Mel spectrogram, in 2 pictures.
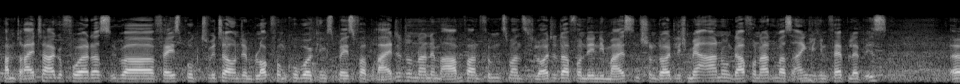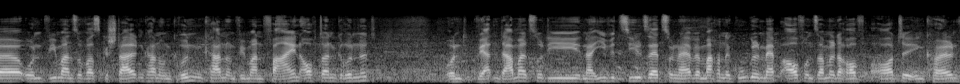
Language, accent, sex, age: German, German, male, 30-49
